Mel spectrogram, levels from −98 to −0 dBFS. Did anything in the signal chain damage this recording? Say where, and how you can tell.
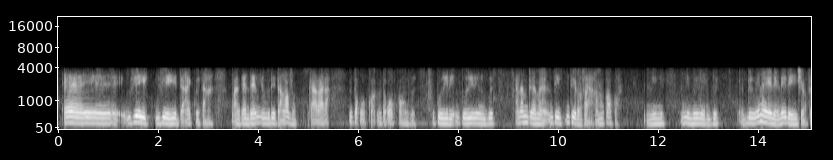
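Yes: G.729 codec damage runs throughout the speech, at the codec stage. Nothing reaches past 3.8 kHz, and the voice sounds plainly rough and synthetic, consistent with an 8 kbit/s G.729A codec rebuilding each 10 ms frame from a vocal tract filter, pitch predictor and a few pulses.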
